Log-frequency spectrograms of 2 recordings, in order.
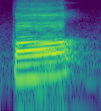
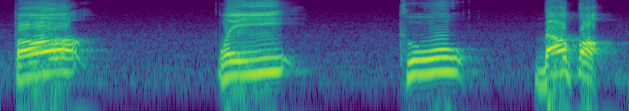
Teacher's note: ujung lisan ketemu dengan gusi gigi seri atas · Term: huruf th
